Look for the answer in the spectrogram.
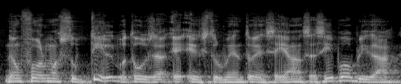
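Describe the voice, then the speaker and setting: A man's voice: medium pitch, fast talker, vocal fry. Man hosting a radio talk. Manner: conversational, affirms often, restarts phrases. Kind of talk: radio discussion. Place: radio studio.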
